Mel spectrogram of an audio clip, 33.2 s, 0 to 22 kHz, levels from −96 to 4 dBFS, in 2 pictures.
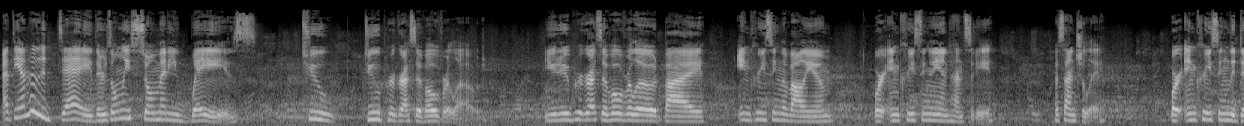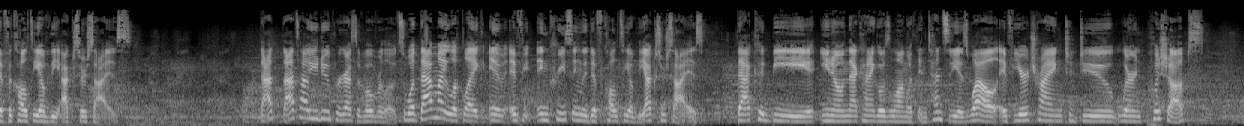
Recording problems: murmuring crowd; noticeable; throughout; 20 dB below the speech

